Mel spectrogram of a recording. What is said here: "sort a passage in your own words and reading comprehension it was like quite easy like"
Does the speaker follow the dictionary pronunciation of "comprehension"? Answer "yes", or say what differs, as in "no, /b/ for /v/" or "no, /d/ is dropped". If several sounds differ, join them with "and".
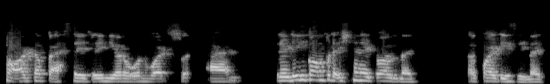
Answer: no, /ɹ/ is dropped and /n/ is dropped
